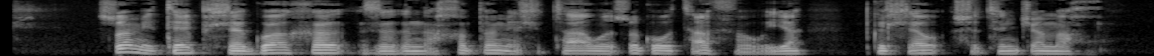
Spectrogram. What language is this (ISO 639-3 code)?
kbd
